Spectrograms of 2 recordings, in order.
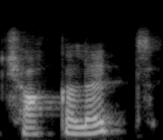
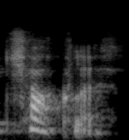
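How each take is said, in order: First: The second O is fully pronounced. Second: The second O is reduced. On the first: The speaker calls it wrong. "we don't say chocolate" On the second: The speaker calls it right. "the second O, is uh, reduced"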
